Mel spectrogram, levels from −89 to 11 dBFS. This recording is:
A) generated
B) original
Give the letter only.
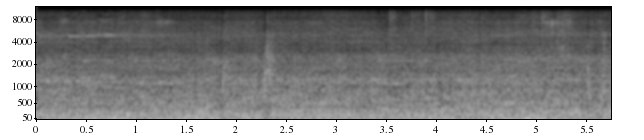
A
